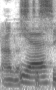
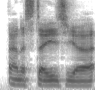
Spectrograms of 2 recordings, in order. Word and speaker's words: Anastasia: Probably Anastasia Once Upon a Time, although I guess the Russian pronunciation should be more like Anastasia.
